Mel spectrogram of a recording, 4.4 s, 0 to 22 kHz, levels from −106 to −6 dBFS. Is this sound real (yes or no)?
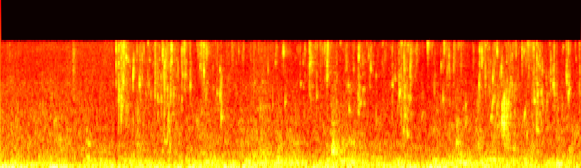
yes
